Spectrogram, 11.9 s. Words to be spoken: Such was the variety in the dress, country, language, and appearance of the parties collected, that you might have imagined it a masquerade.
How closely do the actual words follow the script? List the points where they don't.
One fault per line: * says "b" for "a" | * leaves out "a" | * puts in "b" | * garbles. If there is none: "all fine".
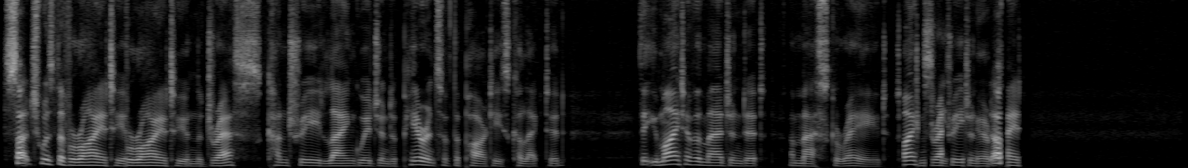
* puts in "variety"
* garbles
